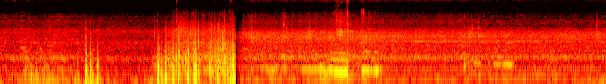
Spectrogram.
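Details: Wild Asian honey bee colony (Apis cerana) disturbed while being moved into a cultivation box, with the keeper searching for the queen; a low droning hum under loud, irregular bursts of handling and knocking noise during the first five seconds.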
